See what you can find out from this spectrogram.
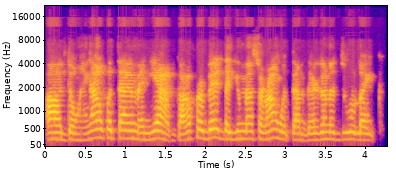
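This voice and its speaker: A woman's voice: mid-range voice, steady tone, brisk, no echo. A young woman from Brooklyn with a New York accent and a touch of Spanish, casually telling her life story as an interview guest, laughing easily. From Brooklyn, New York, Dominican descent. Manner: chatty, laughs easily, many fillers. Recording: dull lo-fi video call audio.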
